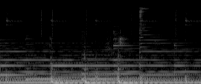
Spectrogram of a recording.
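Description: Instrumental background music: held notes over a bass line.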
